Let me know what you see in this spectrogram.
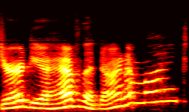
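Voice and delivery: soft, muttered from the corner of the mouth. Recounting their own earlier line to jared, spoken out of the side of the mouth. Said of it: "out of the side of my mouth going like".

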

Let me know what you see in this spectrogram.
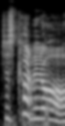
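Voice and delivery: very high, loud, desperate, panicked shout. Retelling being stuck with a trapped arm, yelling to the person helping: retelling a yell. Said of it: "I yell".

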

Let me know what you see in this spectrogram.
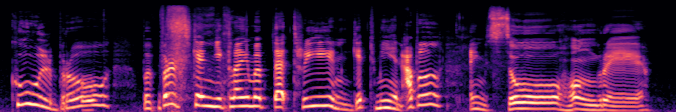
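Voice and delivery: fake Irish accent kept up throughout. Retelling a story, voicing Jack's reply; Jack in a put-on Irish accent. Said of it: "offending with my accent".

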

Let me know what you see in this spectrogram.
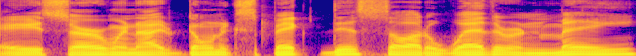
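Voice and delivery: put-on Floridian accent. Quoting what people there said to the speaker, imitating a Floridian accent. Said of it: "Is that a Floridian accent?".

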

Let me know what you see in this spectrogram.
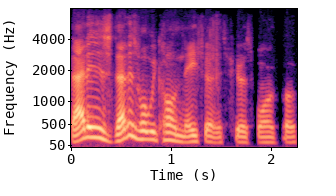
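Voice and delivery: ordinary delivery

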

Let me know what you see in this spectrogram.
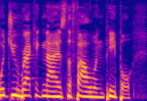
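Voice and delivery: ordinary talk

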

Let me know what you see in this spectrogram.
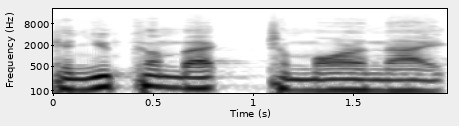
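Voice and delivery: whispered delivery. Retelling the pastor pulling the mic down mid-sermon: imitating a whisper. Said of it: "whispers in my ear".

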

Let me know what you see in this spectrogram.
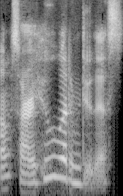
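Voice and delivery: ordinary talk

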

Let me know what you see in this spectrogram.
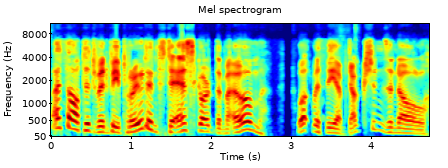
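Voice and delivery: put-on convincing Scottish accent. Quoting the Scottish nanny character from the episode: good Scottish accent. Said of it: "That was actually a very good Scottish accent".

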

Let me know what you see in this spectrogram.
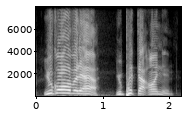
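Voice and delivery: shrill, very high, very loud put-on Japanese accent. Acting out a scene the co-host asked to picture, put-on japanese accent. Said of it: "Is it really a Japanese accent?".

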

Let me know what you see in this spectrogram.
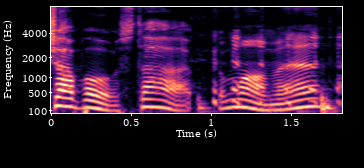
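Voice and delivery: put-on yelling. Retelling yelling at a dog to stop all night: retelling yelling at a dog. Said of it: "That's all we were yelling all night".

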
